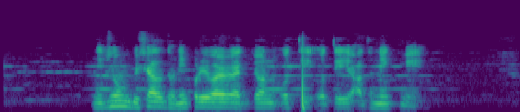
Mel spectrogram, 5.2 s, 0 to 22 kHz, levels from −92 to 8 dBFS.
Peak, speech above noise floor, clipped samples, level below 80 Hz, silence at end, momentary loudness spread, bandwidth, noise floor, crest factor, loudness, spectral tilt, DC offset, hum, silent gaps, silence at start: -6 dBFS; 49 dB; under 0.1%; -66 dBFS; 1 s; 12 LU; 7.6 kHz; -76 dBFS; 22 dB; -26 LUFS; -5 dB/octave; under 0.1%; none; none; 0.95 s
